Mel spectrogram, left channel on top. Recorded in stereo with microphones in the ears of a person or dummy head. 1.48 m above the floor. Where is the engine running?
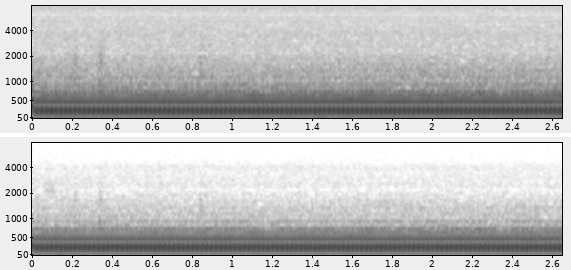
25° left (ahead or behind), 0.8 m.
